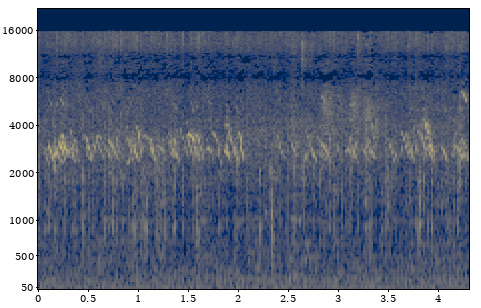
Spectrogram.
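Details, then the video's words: Baby chicks chirping in a fast, high, twittering stream of thin peeps that continues without pause, several birds together, with low steady background noise. "Witty MURGI Baby "Chicks Chirping" Sound"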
